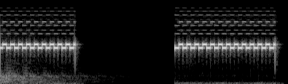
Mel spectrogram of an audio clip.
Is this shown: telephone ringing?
yes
